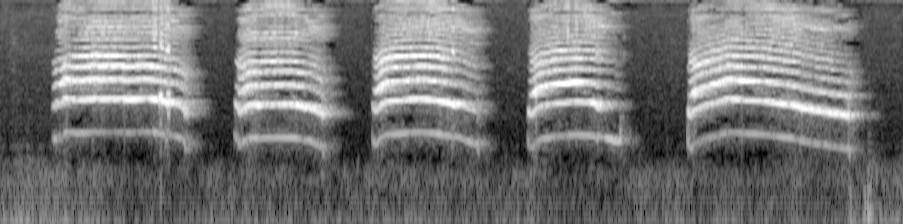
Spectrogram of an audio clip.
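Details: Female domestic cat in heat, calling for a mate, gives five long, steady, harmonic yowls in quick succession, each about a second, the final one drawn out and dropping in pitch; quiet background.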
